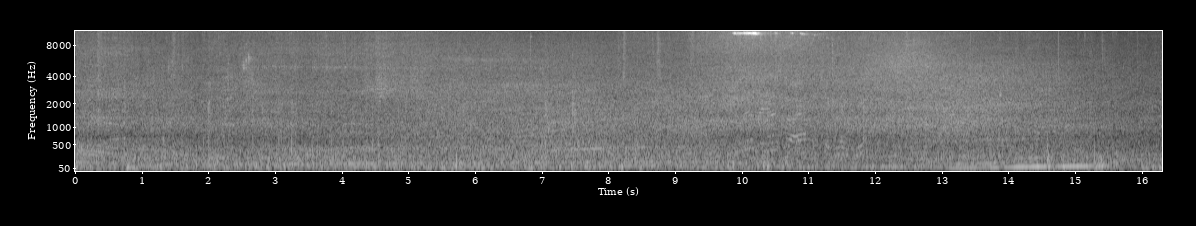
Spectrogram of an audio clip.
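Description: Road traffic: cars and a city bus running past, a steady low rumble that swells near the end as a heavier vehicle passes.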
